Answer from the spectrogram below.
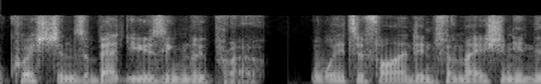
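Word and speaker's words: Neupro: This is the consumer medicine information for Nupro, pronounced Nupro.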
